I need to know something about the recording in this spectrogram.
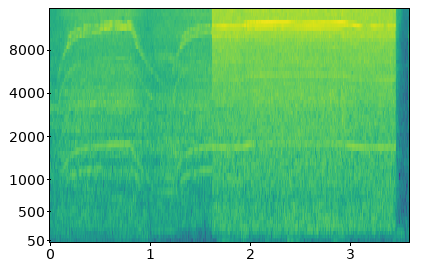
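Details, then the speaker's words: Dyson V8 stick vacuum: high motor whine dips and climbs, then cuts out abruptly, pulsing on and off with poor suction; owner suspects something blocking airflow. "But one of the issues we've had with this is that sound you hear where it's cutting on and off, and it's not really effectively vacuuming."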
